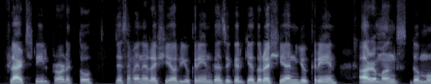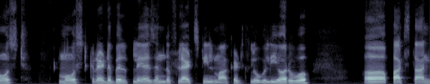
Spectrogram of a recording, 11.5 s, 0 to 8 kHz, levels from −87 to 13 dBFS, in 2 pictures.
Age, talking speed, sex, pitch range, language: 20-39, 105 wpm, male, 135-150 Hz, Urdu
